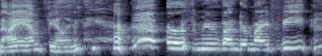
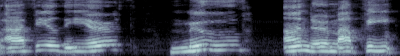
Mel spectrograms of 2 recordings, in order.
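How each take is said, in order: First: Spoken through a laugh. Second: Softly sung, drawn-out line; singing. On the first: Real, not acted. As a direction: say it plainly but break into giggles midway. Spoken restatement of the sung line. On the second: Retold or imitated. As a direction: sing it slowly, stretching the words. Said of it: "I was singing that song".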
